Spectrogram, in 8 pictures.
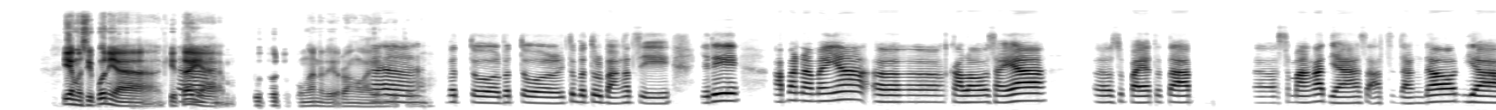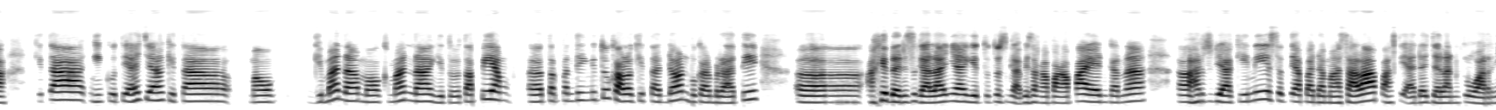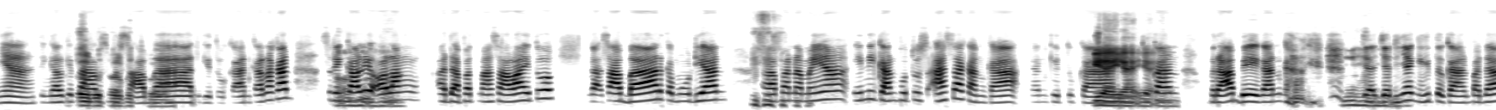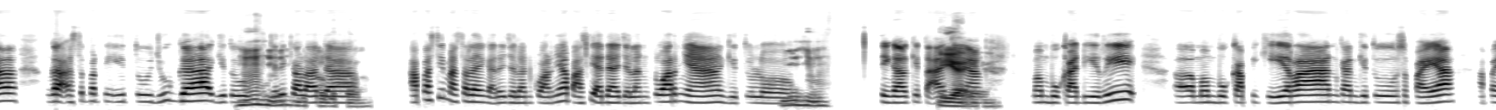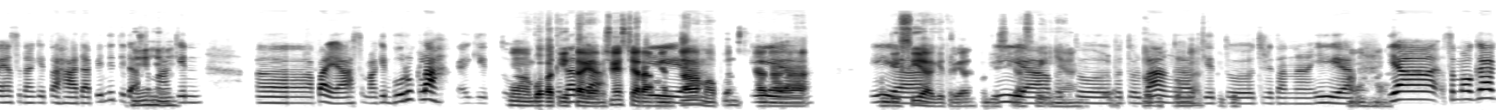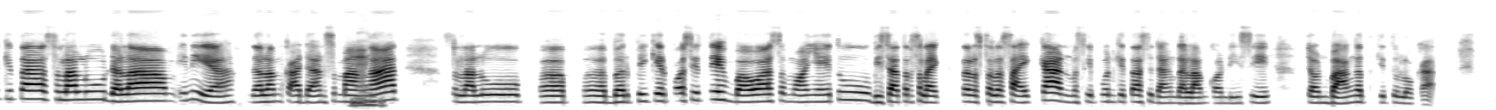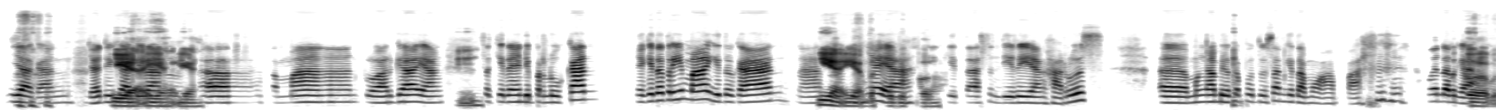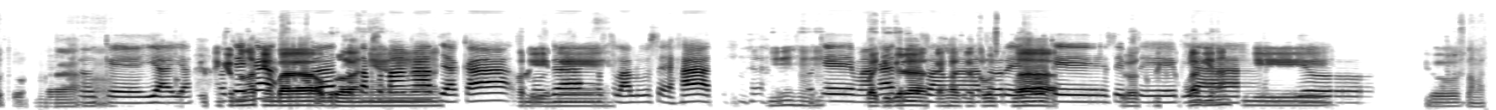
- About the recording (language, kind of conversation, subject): Indonesian, unstructured, Apa yang biasanya kamu lakukan untuk menjaga semangat saat sedang merasa down?
- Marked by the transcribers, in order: tapping; in English: "down"; in English: "down"; other background noise; chuckle; "orang" said as "olang"; laughing while speaking: "kalau gi"; tsk; "ceritanya" said as "ceritana"; chuckle; in English: "down"; chuckle; chuckle; drawn out: "nanti"; throat clearing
